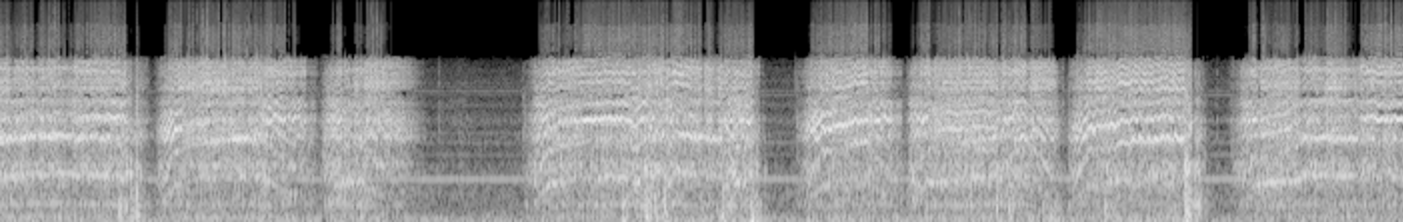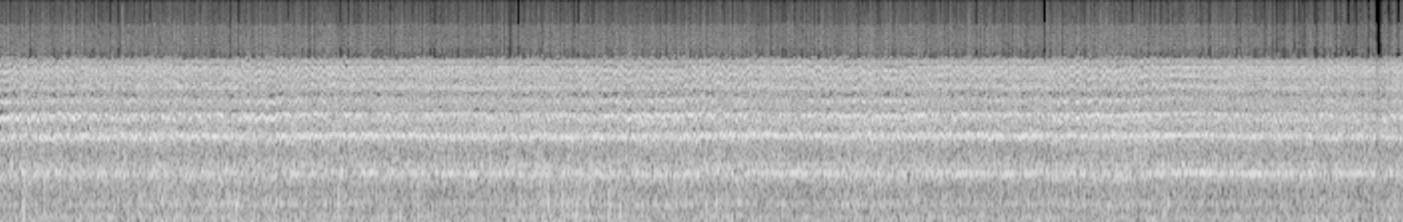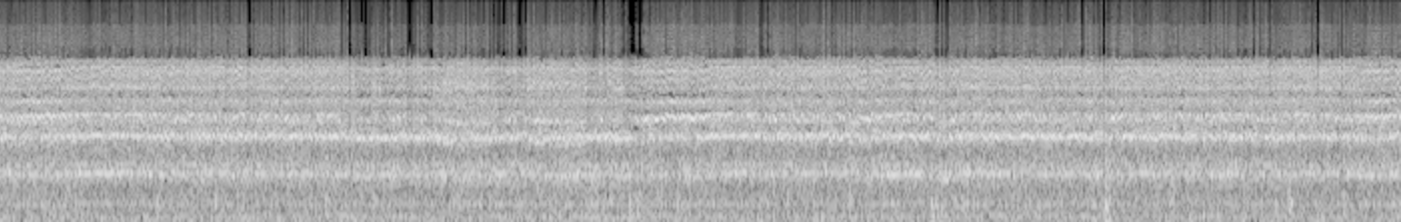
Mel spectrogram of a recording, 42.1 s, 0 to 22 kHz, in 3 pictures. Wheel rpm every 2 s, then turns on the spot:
200, 120, 50, 190, 110, 160, 150, 220, 220, 230, 220, 220, 230, 230, 230, 230, 220, 220, 230, 230, 230.
none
